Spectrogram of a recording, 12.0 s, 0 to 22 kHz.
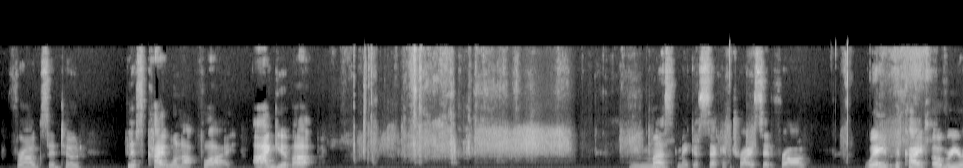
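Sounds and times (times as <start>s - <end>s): book page turning: 4.1s - 9.4s.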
